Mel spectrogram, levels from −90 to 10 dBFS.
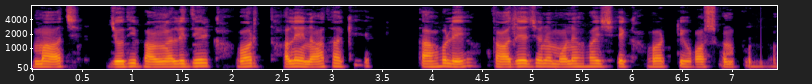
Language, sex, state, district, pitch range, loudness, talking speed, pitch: Bengali, male, West Bengal, Dakshin Dinajpur, 125-140 Hz, -18 LUFS, 120 wpm, 130 Hz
